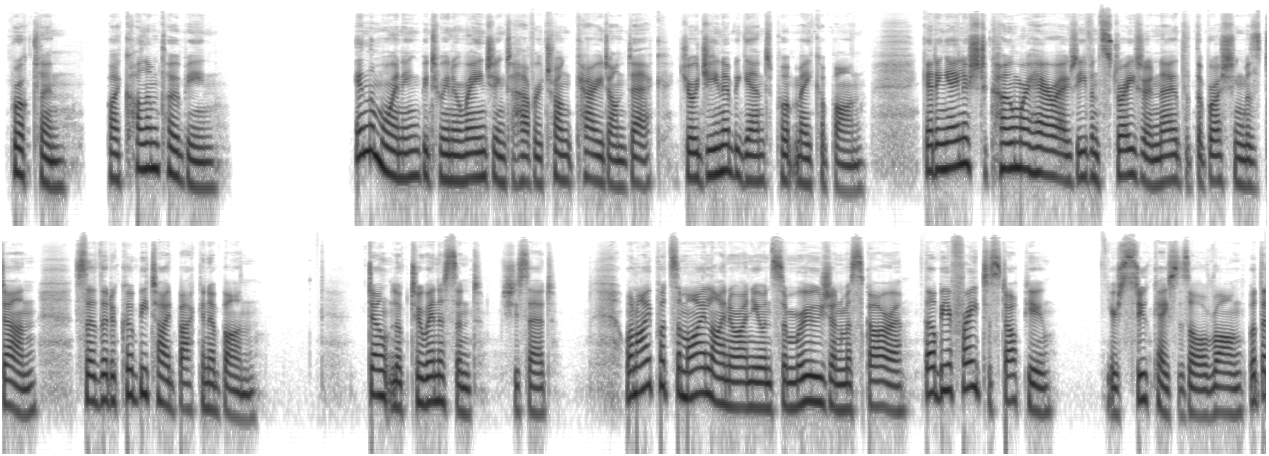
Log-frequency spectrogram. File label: Bookread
